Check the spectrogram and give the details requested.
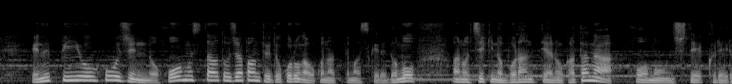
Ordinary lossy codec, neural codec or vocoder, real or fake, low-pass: none; none; real; 7.2 kHz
